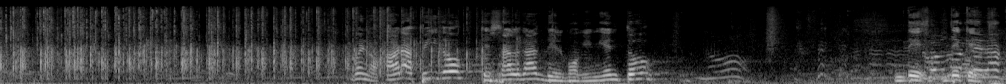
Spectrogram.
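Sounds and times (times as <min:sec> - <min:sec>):
crowd applauding: 0:00.0 - 0:05.0
speech: 0:03.6 - 0:06.7, 0:09.0 - 0:10.0.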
